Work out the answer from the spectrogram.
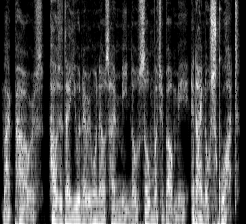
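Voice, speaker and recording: Spawn, a deep, raspy hellspawn antihero. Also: male voice, little pitch movement, fairly quick, pushed and bright, no room sound, clean studio sound, heavily acted. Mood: resentful. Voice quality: deep, gravelly rasp. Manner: gruff, terse, sarcastic. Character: brooding hellspawn antihero, gruff, violent and sardonic. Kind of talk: comic dub acting.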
